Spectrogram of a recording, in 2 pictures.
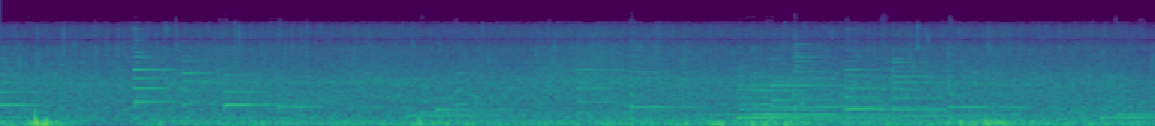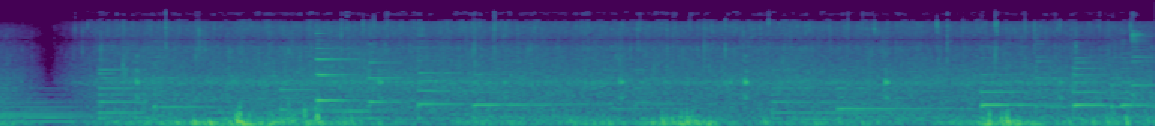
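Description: Steady rain falling on lake water, mixed with soft, slow plucked-guitar music. All sound drops out briefly about ten seconds in.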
